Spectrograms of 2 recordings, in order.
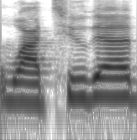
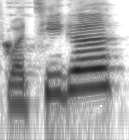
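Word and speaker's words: Watauga: the city Sam because I always call it watuga because of Pirates of the Caribbean it's not how you say it's Wata you said it best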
